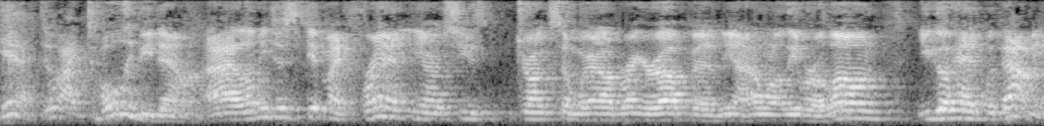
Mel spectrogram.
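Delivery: ordinary delivery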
